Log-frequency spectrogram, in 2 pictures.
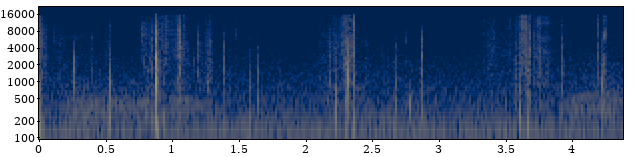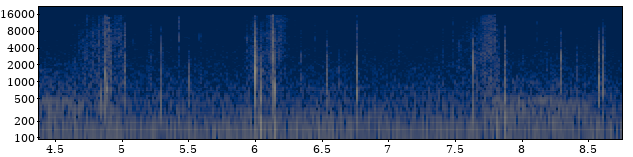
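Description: Fingertips and nails tap and scratch the clear plastic wrapper around a large single labeled Starbucks macaron held in both hands. The result is a quiet series of about sixteen short, bright plastic clicks and crinkly scratches with no ring, set over a low, steady hum.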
